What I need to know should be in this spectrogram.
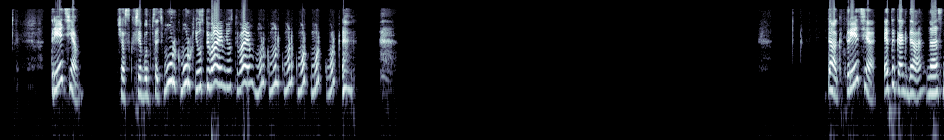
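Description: A young woman speaks with animation close to a microphone, with long pauses.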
